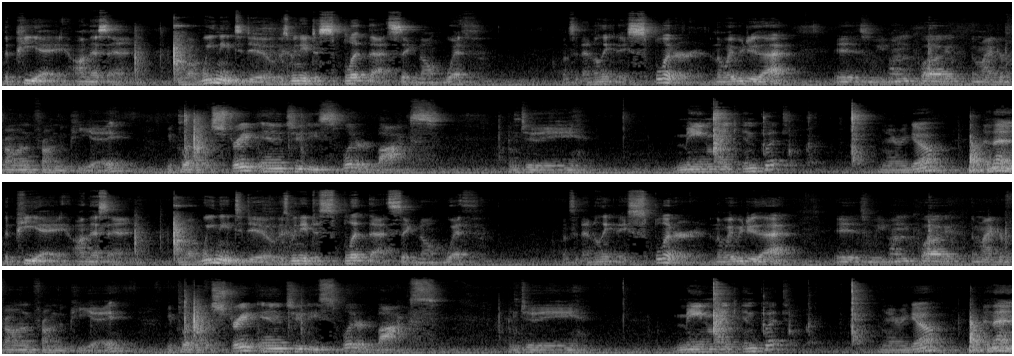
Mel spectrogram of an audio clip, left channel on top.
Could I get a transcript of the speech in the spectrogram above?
the PA on this end. And what we need to do is we need to split that signal with, incidentally, a splitter. And the way we do that is we unplug the microphone from the PA, we plug it straight into the splitter box, into the main mic input. There we go. And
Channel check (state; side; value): normal; both; correlation 0.61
